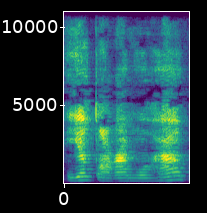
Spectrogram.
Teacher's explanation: Ta here is going to be heavy. It also has qalqala, part of qutub jad. Give it a little bit of that bounce. At'amuha. Ain from the middle of the throat, and this is going to be a 4-count mad.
